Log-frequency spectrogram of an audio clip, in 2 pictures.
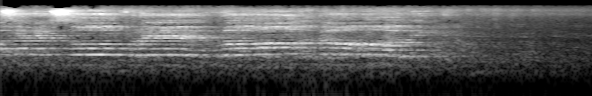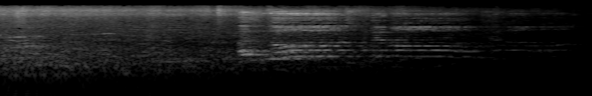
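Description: A man sings a slow, mournful chant that echoes in a large hall.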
